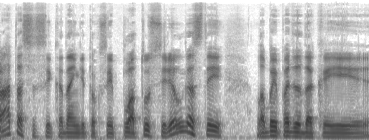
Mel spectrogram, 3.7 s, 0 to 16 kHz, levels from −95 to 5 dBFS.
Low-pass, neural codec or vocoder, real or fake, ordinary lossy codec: 14.4 kHz; none; real; AAC, 64 kbps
